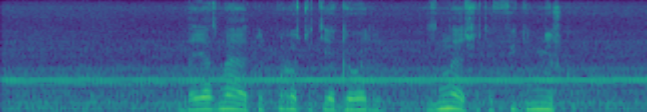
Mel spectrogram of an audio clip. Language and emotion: Russian, angry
